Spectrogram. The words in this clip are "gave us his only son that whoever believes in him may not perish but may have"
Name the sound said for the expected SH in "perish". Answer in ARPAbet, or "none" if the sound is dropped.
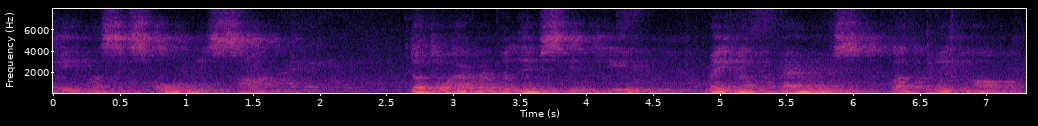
S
